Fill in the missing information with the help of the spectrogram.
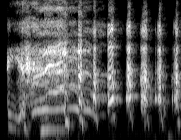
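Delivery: big high laugh. Real, not acted. Reacting to poll size.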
